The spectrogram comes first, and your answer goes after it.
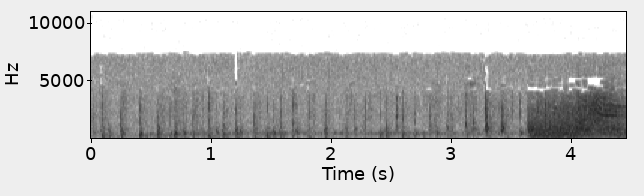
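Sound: gunshot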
